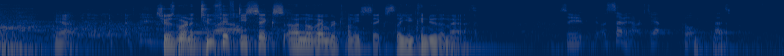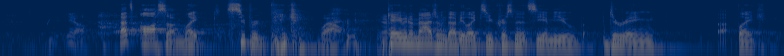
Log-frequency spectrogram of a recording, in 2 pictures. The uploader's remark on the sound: It's the second annual Wittenberg Live Christmas Gala Special! In addition to a several live acts by CMU students!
